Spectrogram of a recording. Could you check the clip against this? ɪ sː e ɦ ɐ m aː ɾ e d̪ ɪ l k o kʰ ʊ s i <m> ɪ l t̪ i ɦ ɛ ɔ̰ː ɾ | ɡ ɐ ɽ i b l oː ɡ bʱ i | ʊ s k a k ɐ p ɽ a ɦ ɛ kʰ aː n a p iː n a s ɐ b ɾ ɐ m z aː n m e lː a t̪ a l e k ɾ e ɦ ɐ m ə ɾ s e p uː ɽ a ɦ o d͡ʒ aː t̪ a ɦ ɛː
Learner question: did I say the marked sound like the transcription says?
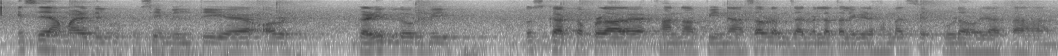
yes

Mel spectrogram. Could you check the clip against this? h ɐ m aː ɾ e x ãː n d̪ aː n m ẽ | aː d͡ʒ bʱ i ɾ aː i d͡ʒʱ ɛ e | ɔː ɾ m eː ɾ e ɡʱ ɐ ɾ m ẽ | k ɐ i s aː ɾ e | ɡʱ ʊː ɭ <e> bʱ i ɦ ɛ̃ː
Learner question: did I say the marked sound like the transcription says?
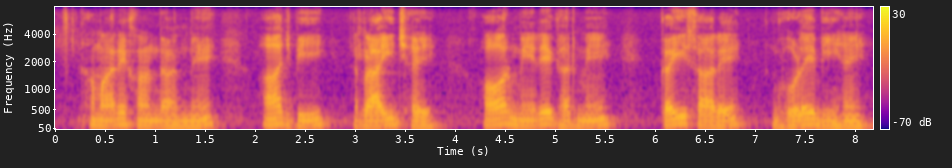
yes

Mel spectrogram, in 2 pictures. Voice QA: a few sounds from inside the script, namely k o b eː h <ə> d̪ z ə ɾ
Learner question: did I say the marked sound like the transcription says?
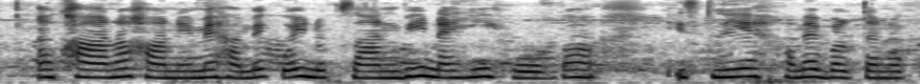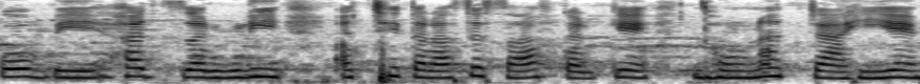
yes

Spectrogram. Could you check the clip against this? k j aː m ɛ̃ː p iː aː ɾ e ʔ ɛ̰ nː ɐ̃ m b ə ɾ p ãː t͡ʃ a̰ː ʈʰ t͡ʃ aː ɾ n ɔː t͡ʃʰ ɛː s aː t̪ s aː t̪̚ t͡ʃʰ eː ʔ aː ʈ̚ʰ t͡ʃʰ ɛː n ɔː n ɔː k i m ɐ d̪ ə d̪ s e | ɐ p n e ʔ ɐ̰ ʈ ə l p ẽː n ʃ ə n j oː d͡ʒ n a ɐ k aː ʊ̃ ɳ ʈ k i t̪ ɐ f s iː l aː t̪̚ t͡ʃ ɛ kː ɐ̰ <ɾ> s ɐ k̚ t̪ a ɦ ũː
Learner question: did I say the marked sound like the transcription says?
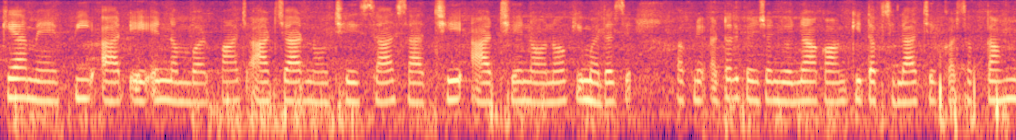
yes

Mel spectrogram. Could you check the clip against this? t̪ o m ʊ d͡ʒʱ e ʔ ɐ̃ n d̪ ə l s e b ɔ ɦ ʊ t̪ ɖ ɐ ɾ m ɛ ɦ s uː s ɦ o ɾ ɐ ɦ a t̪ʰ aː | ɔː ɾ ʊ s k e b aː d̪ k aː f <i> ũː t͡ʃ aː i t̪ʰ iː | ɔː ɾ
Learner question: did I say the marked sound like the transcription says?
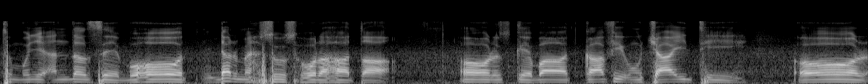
yes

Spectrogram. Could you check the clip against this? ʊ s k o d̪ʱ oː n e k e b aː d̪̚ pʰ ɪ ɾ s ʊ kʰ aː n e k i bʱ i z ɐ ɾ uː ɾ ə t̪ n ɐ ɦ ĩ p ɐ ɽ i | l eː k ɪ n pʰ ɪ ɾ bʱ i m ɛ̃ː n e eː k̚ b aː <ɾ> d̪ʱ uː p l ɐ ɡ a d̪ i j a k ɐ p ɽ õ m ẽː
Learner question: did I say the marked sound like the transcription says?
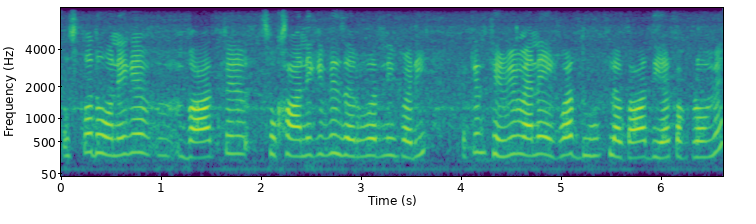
yes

